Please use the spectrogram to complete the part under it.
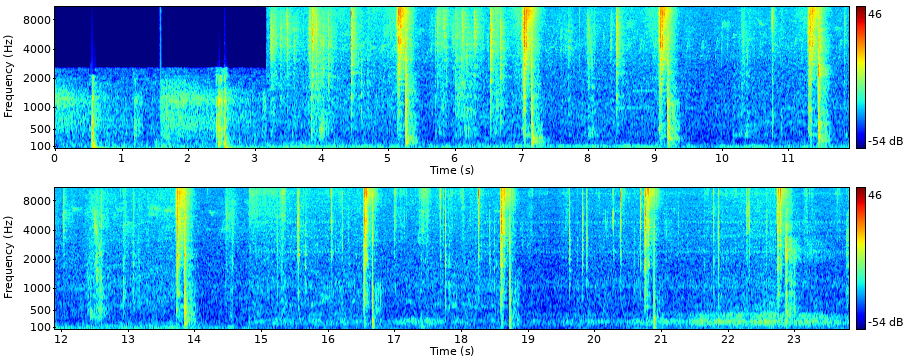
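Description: A bowstring snaps as arrows are loosed.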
